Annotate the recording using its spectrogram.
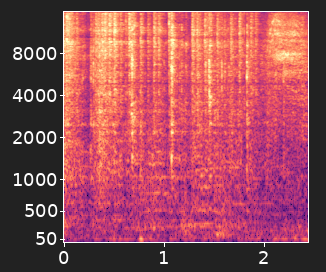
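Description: Irregular clicking and rustling from a handheld phone being moved about close to the microphone, with fabric brushing against it.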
